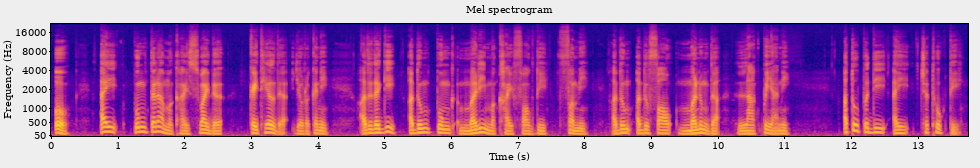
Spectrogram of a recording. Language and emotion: Manipuri, neutral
